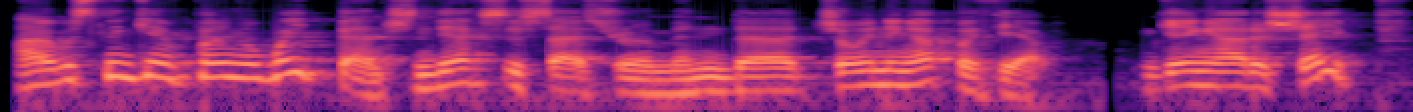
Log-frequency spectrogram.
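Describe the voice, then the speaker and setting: A man's voice: on the high side, very animated, fairly quick, darkish tone. A man playing an earnest, placating husband in a screenplay table read. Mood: tender, hopeful. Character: earnest, placating husband hiking with his wife. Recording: background noise on a live meeting.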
